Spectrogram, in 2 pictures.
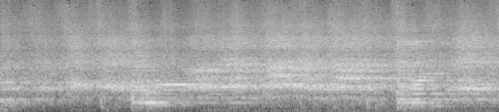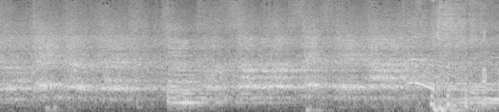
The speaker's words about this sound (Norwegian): Eh, det var altså eh, stormende jubel, skjønte jeg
